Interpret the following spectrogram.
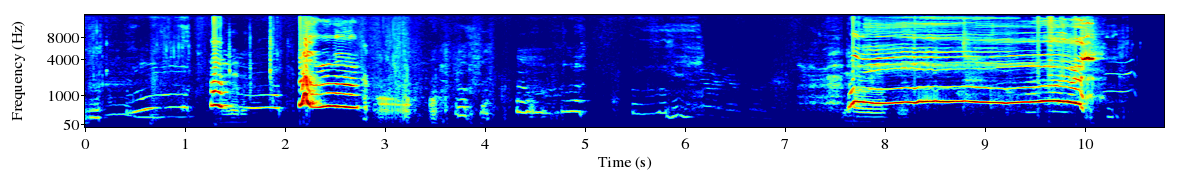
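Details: Dog whimpering and yelping in short broken bursts at first, then, after a brief pause, letting out a sustained, steady, tonal howl lasting over two seconds before cutting off; indoors with little background sound.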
